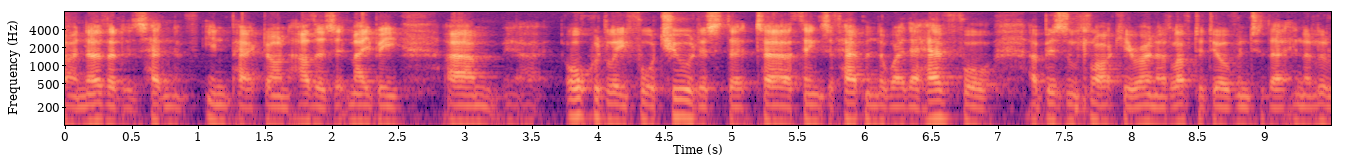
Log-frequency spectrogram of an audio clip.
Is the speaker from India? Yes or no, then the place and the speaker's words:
no; Australia; I'm an Australian cricket follower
